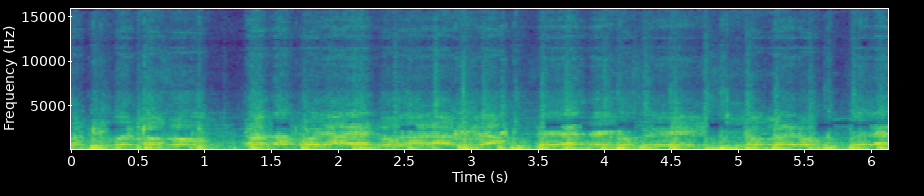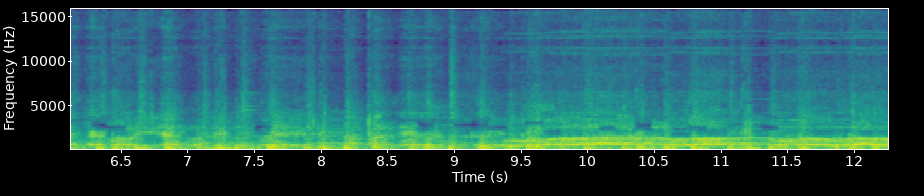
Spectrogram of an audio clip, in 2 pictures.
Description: fan chants, football; tampico hermoso; jaibos tampico madero

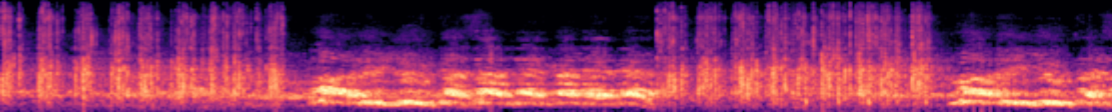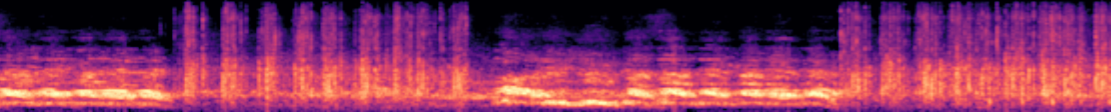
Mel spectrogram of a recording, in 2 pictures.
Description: out of prisons fanchants

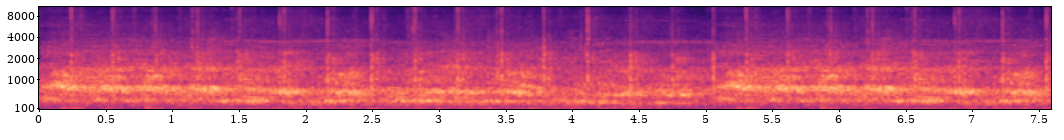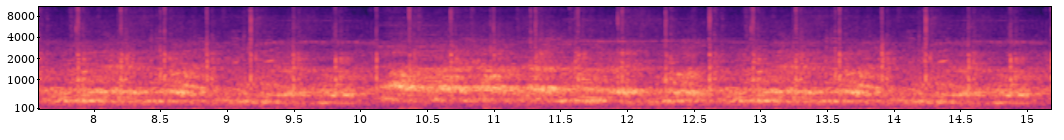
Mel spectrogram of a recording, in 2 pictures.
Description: den haag chant

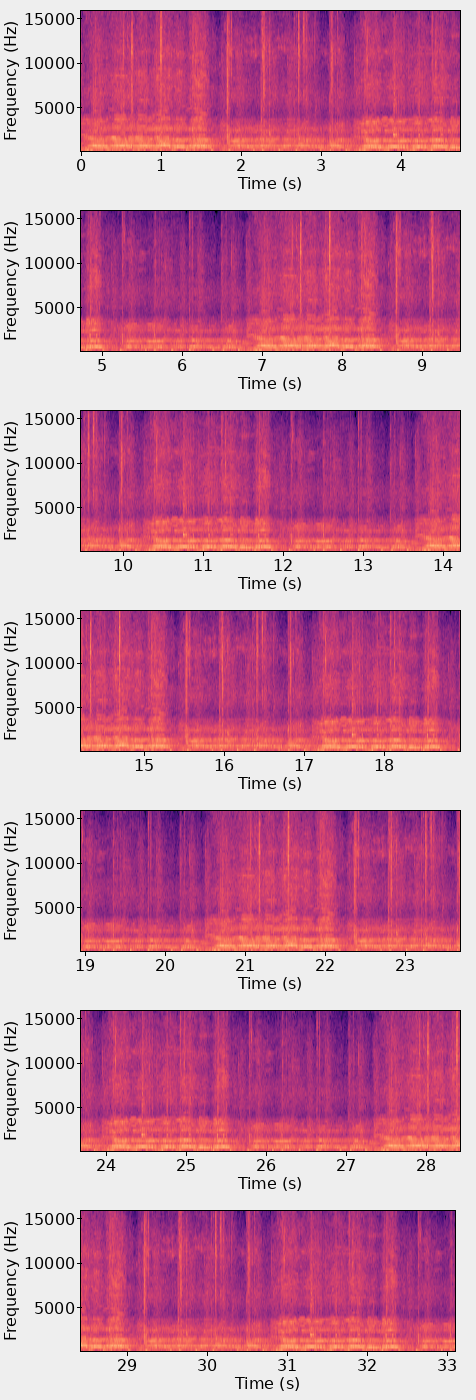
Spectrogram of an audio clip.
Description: jalolololololo

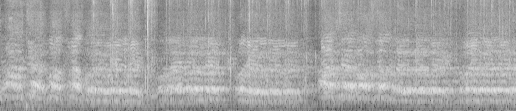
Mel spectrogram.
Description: ado chant

